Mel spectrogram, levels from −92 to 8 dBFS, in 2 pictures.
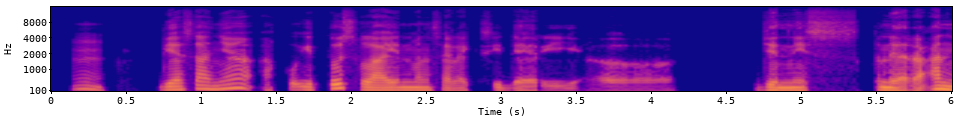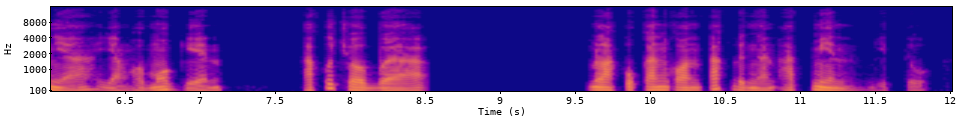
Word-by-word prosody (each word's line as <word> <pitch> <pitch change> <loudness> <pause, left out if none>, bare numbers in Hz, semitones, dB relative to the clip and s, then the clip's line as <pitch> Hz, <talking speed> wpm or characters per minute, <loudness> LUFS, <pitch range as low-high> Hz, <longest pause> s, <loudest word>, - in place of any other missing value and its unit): Mmm, 150 -2 -6 0.4
biasanya 150 +8 +1
aku 110 +2 -9
itu 125 +8 +2
selain 110 -2 +3
mengseleksi 105 -1 -4
dari, 90 +1 -7
eee, 90 +1 -14 0.6
jenis 105 -2 -1
kendaraan 110 +6 +4
ya, 110 +5 -2
yang 95 -8 -6
homogen. 100 -2 -2 0.5
Aku 180 +11 +1
coba 100 -3 +2 1.1
melakukan 120 +1 +3
kontak 110 +6 +1
dengan 95 -3 -2
admin 105 -5 0
gitu, 85 -3 -17
105 Hz, 100 wpm, -27 LUFS, 95-120 Hz, 1.1 s, kendaraan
